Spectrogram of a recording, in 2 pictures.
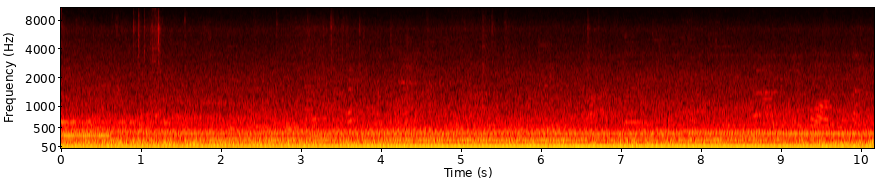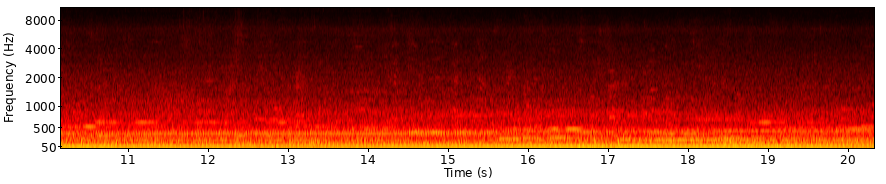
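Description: Slow background music of long held tones over a steady low rumble, with an indistinct murmur of voices.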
